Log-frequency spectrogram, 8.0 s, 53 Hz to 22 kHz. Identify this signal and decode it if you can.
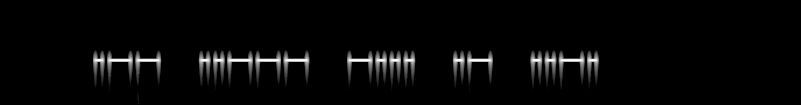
Morse code, heard as a keyed tone, about 17 wpm, spaced as for 12 wpm, 700 Hz. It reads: W2BAF
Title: USA Call Signs - 2x Character Spacing - 17wpm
